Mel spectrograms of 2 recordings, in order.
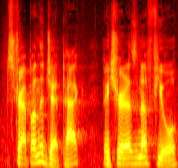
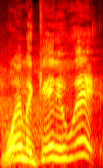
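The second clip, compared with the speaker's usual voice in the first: mock whine; 10 semitones higher than usual. Whiny joke complaint.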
